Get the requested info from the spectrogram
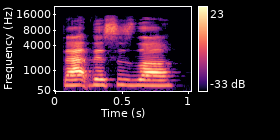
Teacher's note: there's almost no pitch change that this is the because they're all unstressed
